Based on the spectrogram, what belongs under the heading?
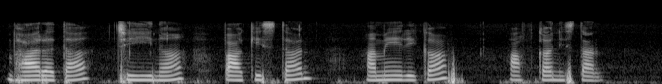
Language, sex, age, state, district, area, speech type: Kannada, female, 30-45, Karnataka, Tumkur, rural, spontaneous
